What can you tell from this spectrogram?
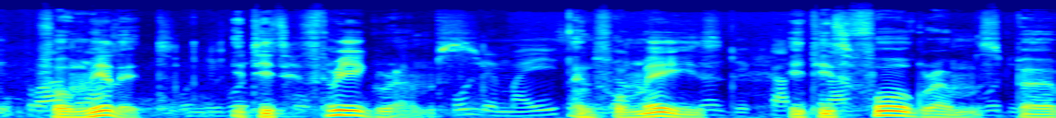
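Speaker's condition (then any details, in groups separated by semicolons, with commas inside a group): No condition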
